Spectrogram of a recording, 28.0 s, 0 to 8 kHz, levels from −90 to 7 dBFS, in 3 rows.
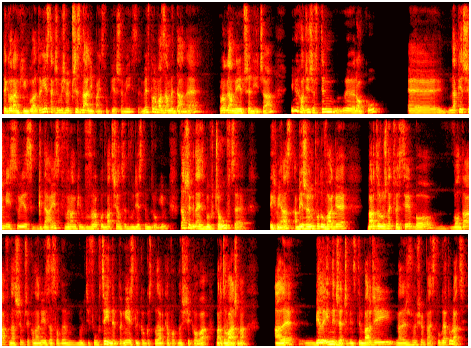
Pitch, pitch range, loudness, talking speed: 130 Hz, 120-145 Hz, -17 LUFS, 165 wpm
